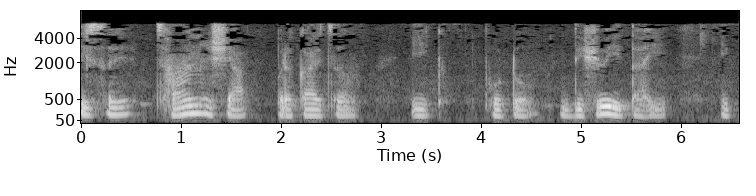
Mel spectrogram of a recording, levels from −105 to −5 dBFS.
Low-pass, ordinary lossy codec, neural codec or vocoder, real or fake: 7.2 kHz; MP3, 24 kbps; none; real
